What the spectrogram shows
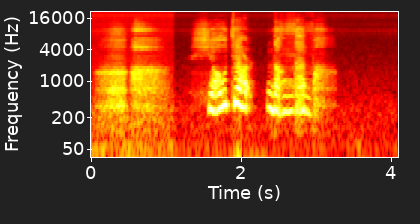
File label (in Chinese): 死亡, BattleCry; 薇薇安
